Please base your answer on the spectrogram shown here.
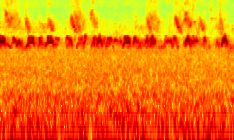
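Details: Rival bee-eaters fighting, European species, giving continuous trilled, purring calls that overlap in a busy chorus, with brief higher chirps above.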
